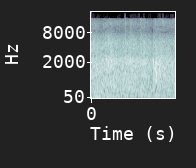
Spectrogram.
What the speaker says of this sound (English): Please a round of applause for the university.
